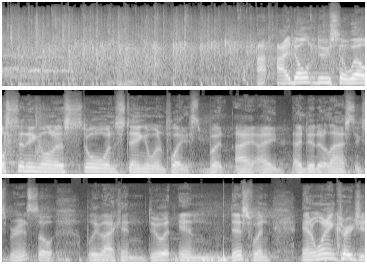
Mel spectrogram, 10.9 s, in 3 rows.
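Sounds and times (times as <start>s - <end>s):
audience clapping: 0.0s - 4.2s
speech: 2.6s - 10.8s.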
